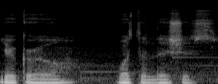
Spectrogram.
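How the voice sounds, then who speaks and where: Over clear music in the background, a man uses a put-on character voice at a very deep, low pitch. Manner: menacing, murmured.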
